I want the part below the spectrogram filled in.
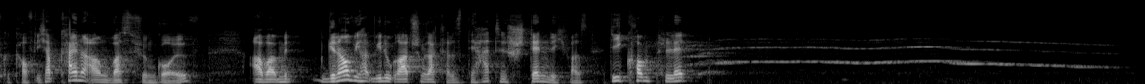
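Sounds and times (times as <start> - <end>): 
speech: 0.2 - 7.0
young girl howling: 6.8 - 11.4.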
